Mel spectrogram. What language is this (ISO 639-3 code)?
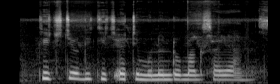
luo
